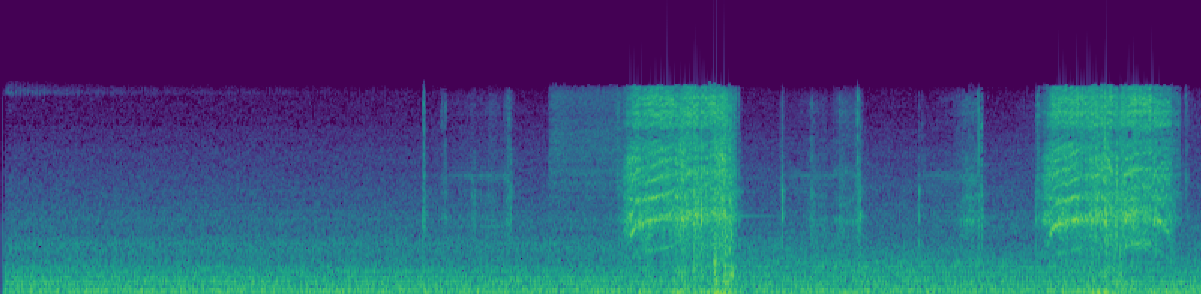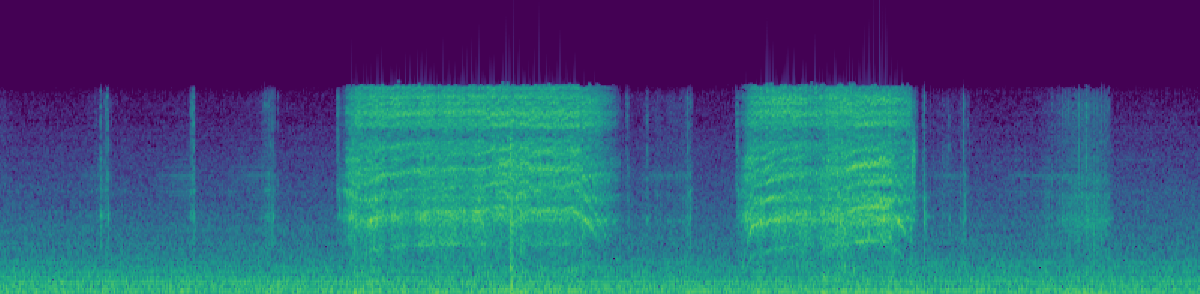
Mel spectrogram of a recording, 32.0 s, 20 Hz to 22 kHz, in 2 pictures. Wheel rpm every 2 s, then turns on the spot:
0, 0, 0, 0, 90, 10, 20, 100, 0, 0, 100, 130, 10, 130, 20, 10.
10-12 28-32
